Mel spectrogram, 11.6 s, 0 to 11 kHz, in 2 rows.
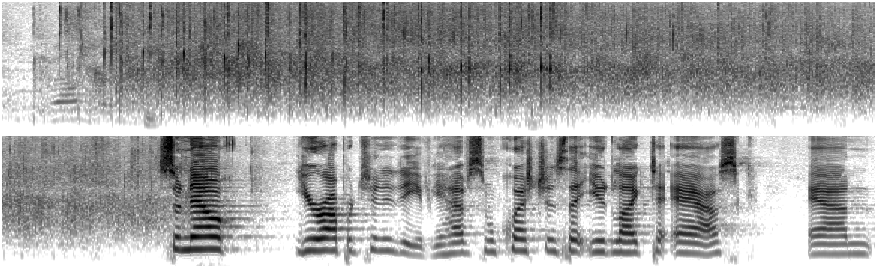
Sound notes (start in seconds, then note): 0.0 applause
